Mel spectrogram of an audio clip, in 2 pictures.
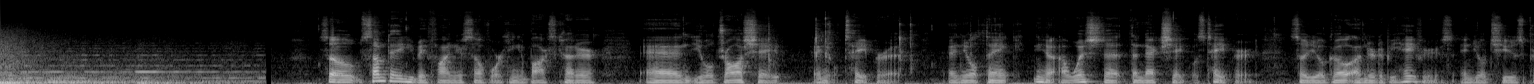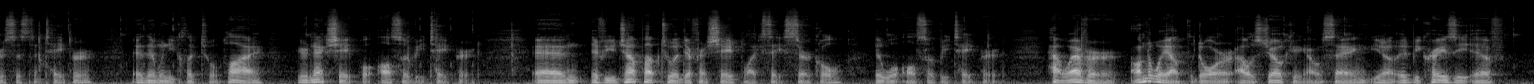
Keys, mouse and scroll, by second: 4.3 scroll up 1, 5.8 click, 8.1 shift+t, 8.9 Tab, 9.3 middle click, 10.2-12.1 scroll up 2, 12.1 scroll up 1, 12.6 click, 15.2 click, 15.8 shift+middle click, 16.4 click, 16.7 middle click, 17.7 click, 19.2 click, 19.5 shift+middle click, 20.6-21.5 alt+scroll up 2, 21.5 alt+scroll down 1, 21.7-22.1 alt+scroll up 2, 22.1-22.9 alt+scroll down 3, 23.3 click, 24.8 click, 25.5-26.5 alt+scroll up 1, 26.5-27.1 alt+scroll up 1, 27.5 click, 28.6 click, 30.3 click.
